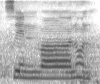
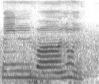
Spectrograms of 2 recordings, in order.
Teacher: بہرحال یہاں پر قرآن پاک میں 4 الفاظ اس طرح کے ہیں یہاں پر بیان کیے گئے ہیں کہ جن میں نون ساکن کے بعد حروف یرملون ایک ہی کلمے میں آنے کی وجہ سے یہاں پر ادغام یعنی ہم غنہ نہیں کریں گے بلکہ اس کو بغیر غنہ کے پڑھیں گے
